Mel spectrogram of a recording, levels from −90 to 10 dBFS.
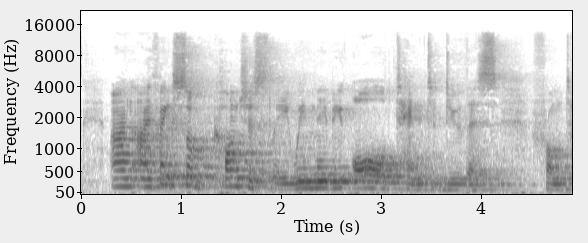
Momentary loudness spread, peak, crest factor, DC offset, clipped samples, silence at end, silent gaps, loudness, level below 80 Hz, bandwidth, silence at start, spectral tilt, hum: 10 LU; -12 dBFS; 16 dB; under 0.1%; under 0.1%; 0 s; none; -29 LUFS; -60 dBFS; 14 kHz; 0.3 s; -5 dB/octave; none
